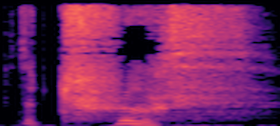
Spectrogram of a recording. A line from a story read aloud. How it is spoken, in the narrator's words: Dumbledore sighed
